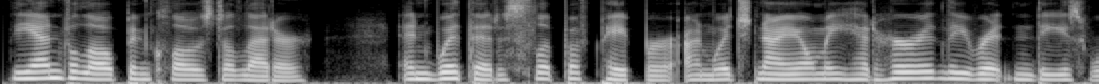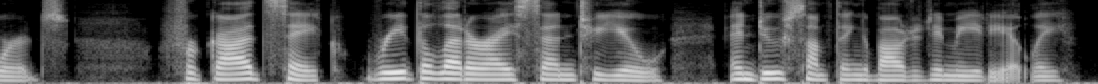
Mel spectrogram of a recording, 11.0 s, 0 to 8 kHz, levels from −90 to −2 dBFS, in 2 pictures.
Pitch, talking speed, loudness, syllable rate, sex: 185 Hz, 195 wpm, -18 LUFS, 5.9 syllables/s, female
